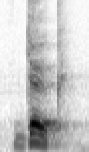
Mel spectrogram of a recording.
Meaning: dent
- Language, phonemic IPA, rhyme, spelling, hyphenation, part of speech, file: Dutch, /døːk/, -øːk, deuk, deuk, noun, Nl-deuk.ogg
